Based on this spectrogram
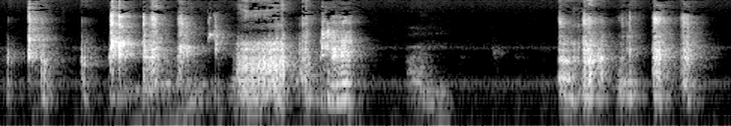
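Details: Young Javan myna, six months old, imitating human speech indoors: chattering, voice-like syllables in bursts with harsh broadband notes, then a pause and a further run of talk-like sounds.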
